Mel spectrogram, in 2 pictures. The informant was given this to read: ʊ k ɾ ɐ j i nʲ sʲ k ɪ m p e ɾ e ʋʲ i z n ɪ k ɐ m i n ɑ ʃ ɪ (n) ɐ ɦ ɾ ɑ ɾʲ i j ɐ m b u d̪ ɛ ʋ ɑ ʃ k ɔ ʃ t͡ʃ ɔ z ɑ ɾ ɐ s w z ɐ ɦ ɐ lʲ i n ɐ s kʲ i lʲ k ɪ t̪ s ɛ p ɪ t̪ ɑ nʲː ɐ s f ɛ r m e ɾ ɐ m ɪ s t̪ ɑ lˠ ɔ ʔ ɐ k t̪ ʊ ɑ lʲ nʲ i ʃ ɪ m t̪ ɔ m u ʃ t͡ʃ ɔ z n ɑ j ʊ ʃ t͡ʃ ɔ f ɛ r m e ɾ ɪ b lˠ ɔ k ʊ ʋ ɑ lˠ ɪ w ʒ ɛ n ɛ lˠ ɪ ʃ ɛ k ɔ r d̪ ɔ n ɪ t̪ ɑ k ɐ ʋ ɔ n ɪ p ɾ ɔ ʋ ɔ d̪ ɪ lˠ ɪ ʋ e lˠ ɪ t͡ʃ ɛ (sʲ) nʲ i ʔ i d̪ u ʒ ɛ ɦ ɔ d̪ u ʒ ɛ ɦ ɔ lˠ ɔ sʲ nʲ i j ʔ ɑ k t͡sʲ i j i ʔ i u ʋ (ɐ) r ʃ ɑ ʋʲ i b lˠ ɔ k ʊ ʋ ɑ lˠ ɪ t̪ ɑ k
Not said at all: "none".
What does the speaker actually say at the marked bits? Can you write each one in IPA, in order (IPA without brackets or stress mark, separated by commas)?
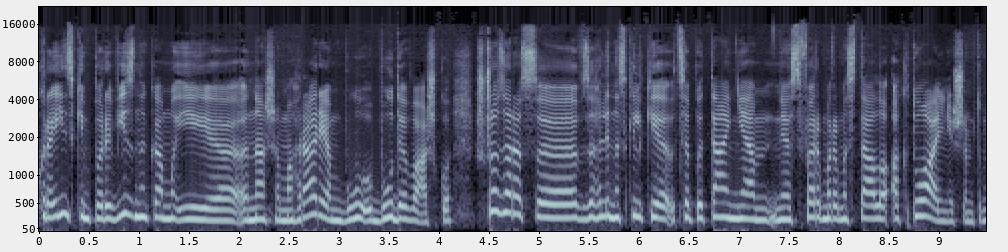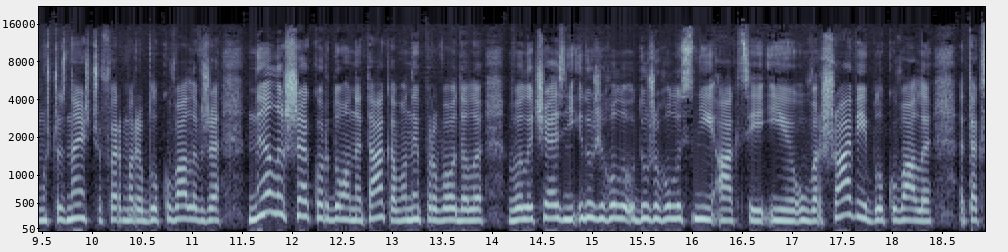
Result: m, zʲ, ɐ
